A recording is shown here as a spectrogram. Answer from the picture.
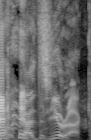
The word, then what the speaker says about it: Godzilla: That's right, Gorilla. – No, Godzilla. God.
